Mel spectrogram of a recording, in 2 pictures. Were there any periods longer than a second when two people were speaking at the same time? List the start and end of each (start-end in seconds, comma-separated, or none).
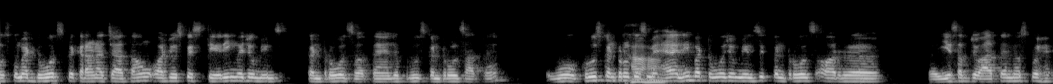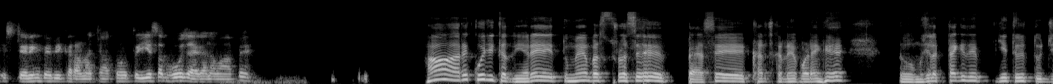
none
